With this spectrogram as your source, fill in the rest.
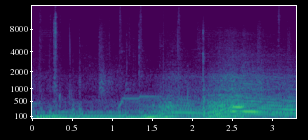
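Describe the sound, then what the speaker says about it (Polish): A 2002 Alfa Romeo 156 GTA with its 250-horsepower six-cylinder engine revs hard, the pitch climbing in rising sweeps that shift and climb again, loud and close with a throaty mechanical whir and no talking. "ten silnik, 6-cylindrówka, która nie brzmi jak inne 6-cylindrówki"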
